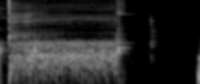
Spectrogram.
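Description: Butane torch lighter clicking on and its jet flame hissing steadily for just over a second, then shutting off abruptly, as it lights a wick jar.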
